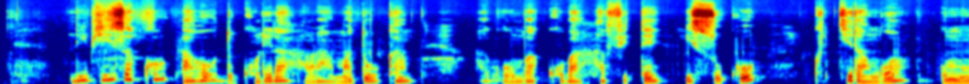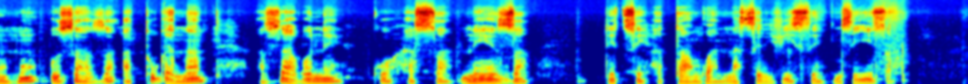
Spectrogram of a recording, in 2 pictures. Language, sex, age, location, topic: Kinyarwanda, male, 25-35, Musanze, finance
